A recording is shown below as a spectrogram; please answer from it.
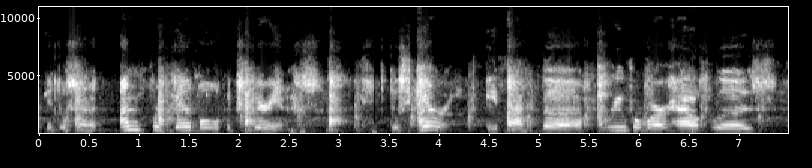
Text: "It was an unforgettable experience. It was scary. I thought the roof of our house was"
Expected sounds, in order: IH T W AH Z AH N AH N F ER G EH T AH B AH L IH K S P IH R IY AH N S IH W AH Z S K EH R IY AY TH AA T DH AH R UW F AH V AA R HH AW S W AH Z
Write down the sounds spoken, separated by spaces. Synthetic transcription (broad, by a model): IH T W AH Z AH N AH N F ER G EH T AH B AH L IH K S P IH R IY AH N S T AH S K EH R IY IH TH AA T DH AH R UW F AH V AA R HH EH TH W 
